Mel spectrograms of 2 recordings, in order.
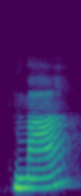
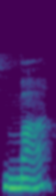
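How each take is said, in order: First: It carries the second tone. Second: It carries the neutral tone. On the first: It means hemp. "but the second tone. So it's not ma, it's ma" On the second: It is a particle that makes a question. "the neutral tone of voice ma"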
